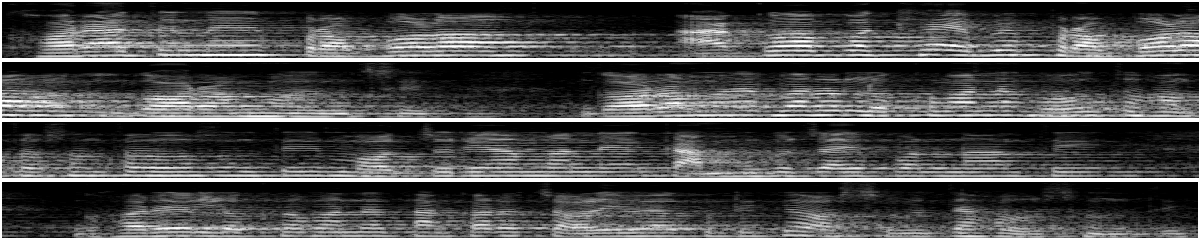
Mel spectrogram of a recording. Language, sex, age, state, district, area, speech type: Odia, female, 45-60, Odisha, Khordha, rural, spontaneous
